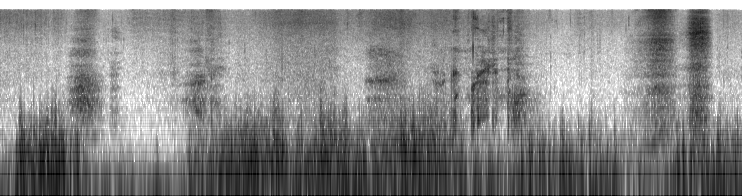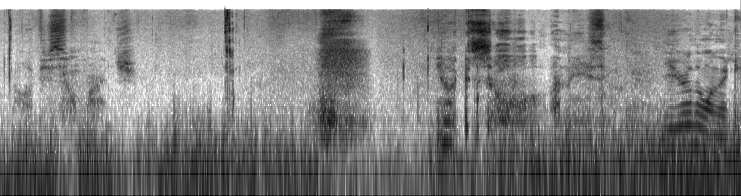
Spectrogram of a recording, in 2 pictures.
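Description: Wind buffets a microphone outdoors.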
